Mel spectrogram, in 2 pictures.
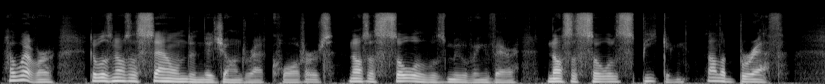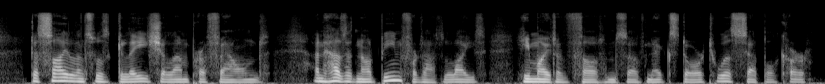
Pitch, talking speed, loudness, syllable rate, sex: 120 Hz, 170 wpm, -19 LUFS, 4.5 syllables/s, male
